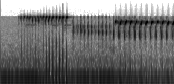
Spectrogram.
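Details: Canary singing a lively, tutoring-style song: a fast, very high trill gives way to a steady buzzy mid-pitched rattle, then a string of bright repeated high chips about eight per second.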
